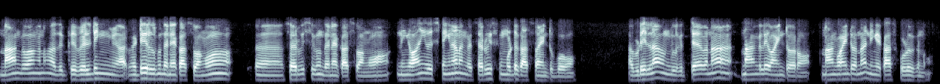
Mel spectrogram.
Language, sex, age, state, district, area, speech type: Tamil, male, 18-30, Tamil Nadu, Kallakurichi, rural, conversation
